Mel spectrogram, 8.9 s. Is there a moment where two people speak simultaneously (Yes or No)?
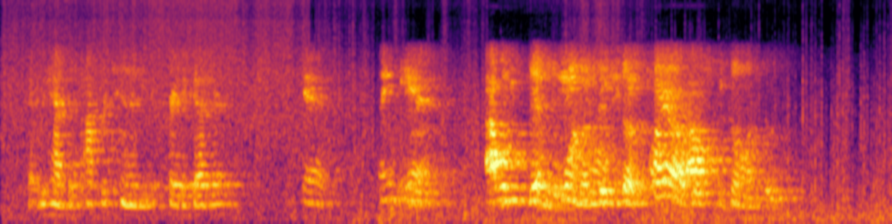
Yes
